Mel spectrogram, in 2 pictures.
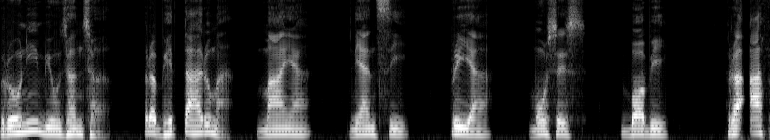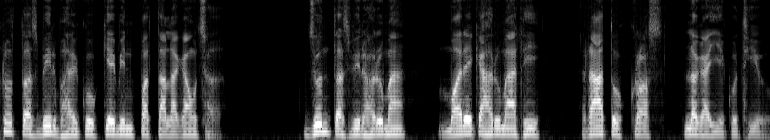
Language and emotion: Nepali, neutral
